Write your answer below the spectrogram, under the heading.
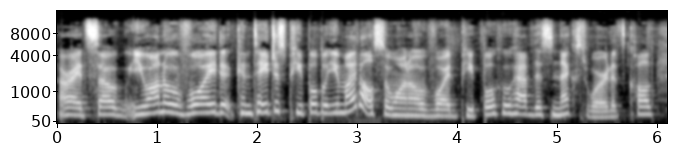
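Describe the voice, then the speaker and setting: A woman's voice: mid-range voice, fairly quick. A woman co-hosting an English-learning podcast, patiently explaining vocabulary in casual chat with examples. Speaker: podcast co-host, English teacher.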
